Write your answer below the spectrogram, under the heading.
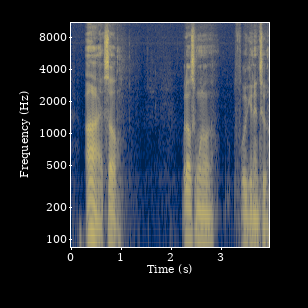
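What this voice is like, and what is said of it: Usual voice. Nothing is said of it.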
